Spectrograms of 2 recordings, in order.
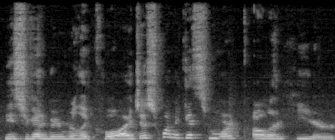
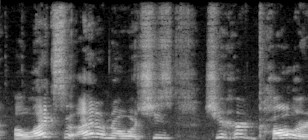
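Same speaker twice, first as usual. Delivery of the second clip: words through laughter; laughing; 5 semitones higher, 6 dB louder than usual. Real, not acted. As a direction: talk while still giggling. Still laughing at Alexa.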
